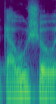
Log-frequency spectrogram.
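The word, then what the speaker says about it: gaúcho: it's a gaucho pizza gawusho is actually the right way to say it and it's uh gaucho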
